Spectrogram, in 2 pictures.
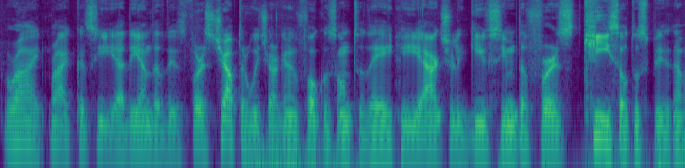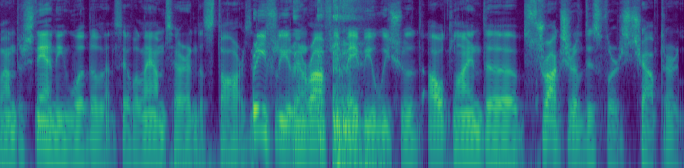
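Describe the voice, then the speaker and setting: A man's voice: mid-range voice, fairly even intonation, brisk, hardly any pauses, dry recording. Romanian-raised male co-host, mid voice, reflective questioning manner, dry close sound. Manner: thoughtful, asks questions, many fillers. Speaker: podcast co-host. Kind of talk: casual Bible study discussion.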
